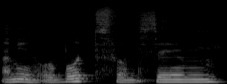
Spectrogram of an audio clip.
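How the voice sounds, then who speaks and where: Young nigerian guy on a podcast, lowish mellow voice, measured, lots of "i mean". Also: steady tone. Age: young adult. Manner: measured, says "I mean" often. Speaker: guest. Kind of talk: casual interview chat.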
